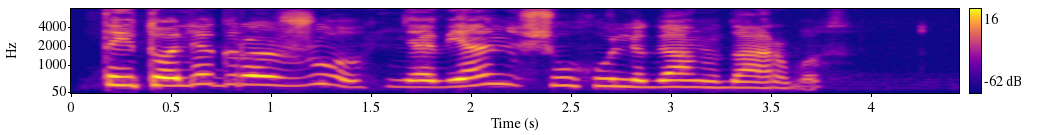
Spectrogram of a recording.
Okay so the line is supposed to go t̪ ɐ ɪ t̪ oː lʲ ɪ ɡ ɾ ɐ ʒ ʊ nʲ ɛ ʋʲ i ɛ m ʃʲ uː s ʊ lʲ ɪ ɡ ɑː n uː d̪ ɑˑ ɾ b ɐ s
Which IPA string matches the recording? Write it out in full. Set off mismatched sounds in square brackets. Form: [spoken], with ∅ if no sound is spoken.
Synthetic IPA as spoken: t̪ ɐ ɪ t̪ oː lʲ ɪ ɡ ɾ ɐ ʒ ʊ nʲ ɛ ʋʲ i ɛ [n] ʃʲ uː [x] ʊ lʲ ɪ ɡ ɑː n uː d̪ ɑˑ ɾ b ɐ s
